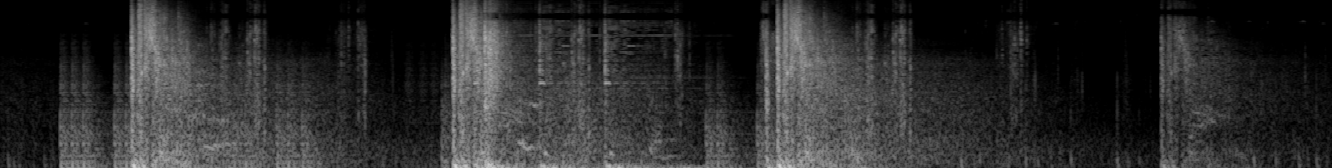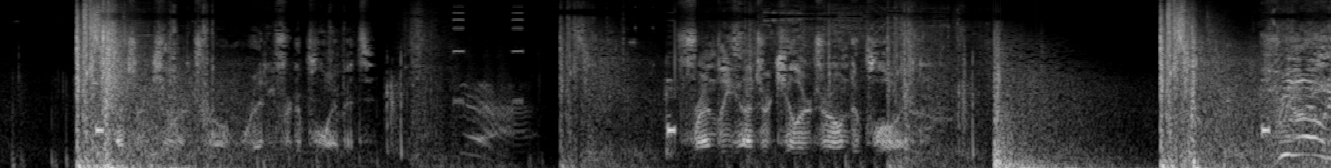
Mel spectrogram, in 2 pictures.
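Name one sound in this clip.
A sniper rifle fires loud single shots that echo away.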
